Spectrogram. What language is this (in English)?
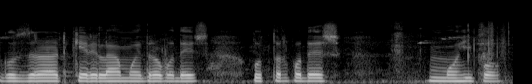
Odia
